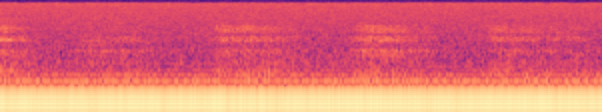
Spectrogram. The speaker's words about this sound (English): I'm just gonna lay here and breathe for a while.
